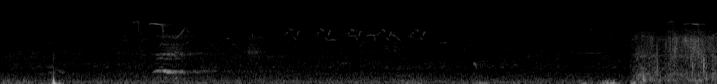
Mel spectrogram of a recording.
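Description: Faint bird calls and a run of small high chirps in open countryside, with a single thump about half a second in. A louder rustling noise starts near the end.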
